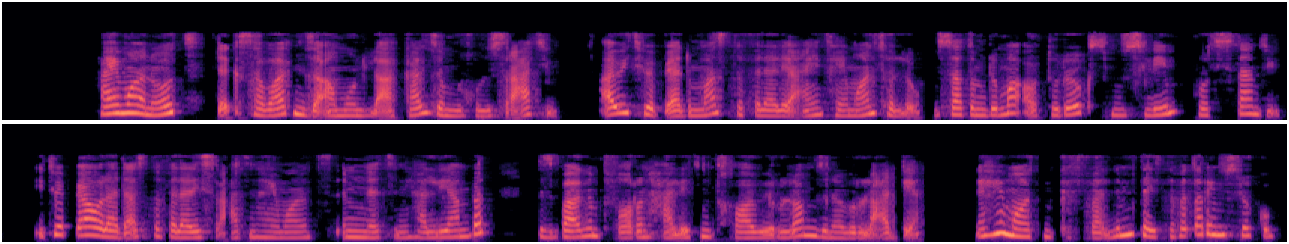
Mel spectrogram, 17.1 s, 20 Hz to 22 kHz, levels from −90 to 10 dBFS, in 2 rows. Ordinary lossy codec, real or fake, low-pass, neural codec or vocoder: AAC, 32 kbps; real; 7.2 kHz; none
